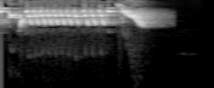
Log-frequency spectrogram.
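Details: European goldfinch song: a bright, high, rapidly pulsing trill sustained for over a second, ending in a smooth downward-sliding note, in a clean, quiet recording.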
